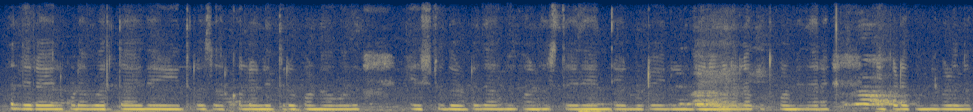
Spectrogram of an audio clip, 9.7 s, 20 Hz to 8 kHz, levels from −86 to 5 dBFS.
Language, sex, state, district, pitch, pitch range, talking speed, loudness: Kannada, female, Karnataka, Dharwad, 255 Hz, 255-260 Hz, 125 wpm, -16 LUFS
